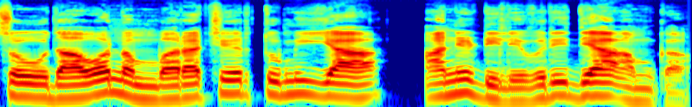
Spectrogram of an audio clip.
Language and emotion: Goan Konkani, neutral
